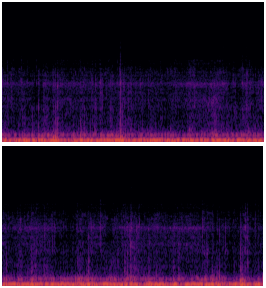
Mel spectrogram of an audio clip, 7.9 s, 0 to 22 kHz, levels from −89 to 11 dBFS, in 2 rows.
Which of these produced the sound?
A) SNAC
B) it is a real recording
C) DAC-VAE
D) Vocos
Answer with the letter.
D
